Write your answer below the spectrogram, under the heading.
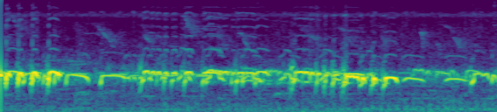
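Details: Zebra dove sounding a lure call for trapping: an unbroken chain of quick, clipped cooing notes, evenly pitched and rolling on without pause, with a brief dip in loudness early on.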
